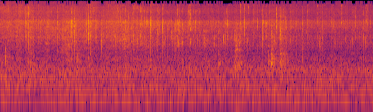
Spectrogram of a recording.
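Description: Egg and onion frying together in a pan, giving a steady, dense sizzle and crackle that carries evenly from start to finish with no voices.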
